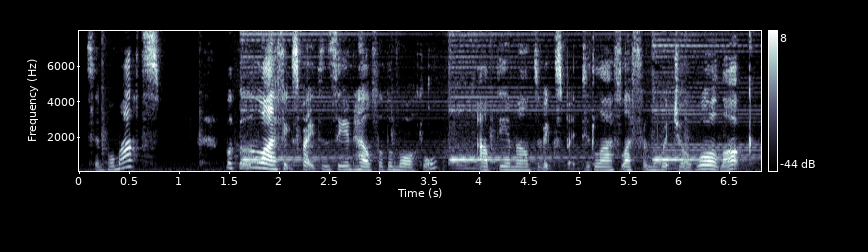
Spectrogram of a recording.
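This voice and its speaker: An actress playing a centuries-old witch in an audio drama, gracious and quietly sorrowful, with formal, measured diction. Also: lowish voice, vocal fry. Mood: matter-of-fact. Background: music.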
